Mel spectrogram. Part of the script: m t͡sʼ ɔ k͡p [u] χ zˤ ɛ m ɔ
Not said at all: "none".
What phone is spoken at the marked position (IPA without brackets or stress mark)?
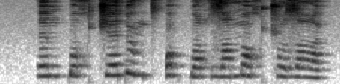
o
